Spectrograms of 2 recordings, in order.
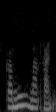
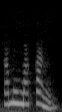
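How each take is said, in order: First: It is said with statement intonation. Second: It is said with command intonation.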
